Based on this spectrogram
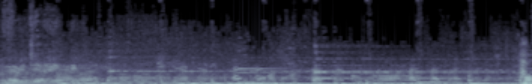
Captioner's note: arabic announcements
